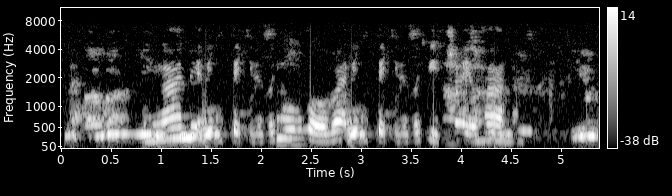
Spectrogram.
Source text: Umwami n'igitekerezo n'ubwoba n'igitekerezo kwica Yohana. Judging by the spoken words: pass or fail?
pass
